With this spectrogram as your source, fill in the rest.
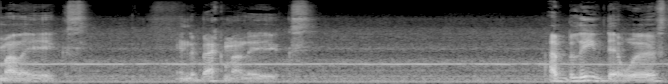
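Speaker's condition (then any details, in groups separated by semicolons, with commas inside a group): Cerebral palsy; speech is not the best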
